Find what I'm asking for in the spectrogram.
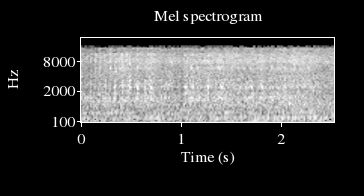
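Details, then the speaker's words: Ford Everest diesel after oil change and sensor and MAF cleaning: idle now steady and even with a smooth low rumble, no misses or knocks; no misfire codes read. "Tapos start ko ulit yan oh ' ba good na good na siya"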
